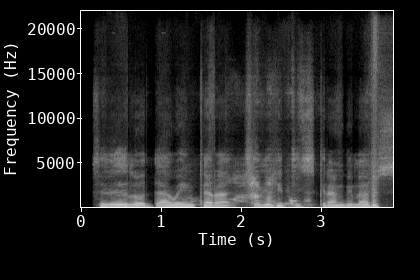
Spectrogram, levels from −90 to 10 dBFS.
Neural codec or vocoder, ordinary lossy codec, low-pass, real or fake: codec, 44.1 kHz, 2.6 kbps, DAC; none; none; fake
